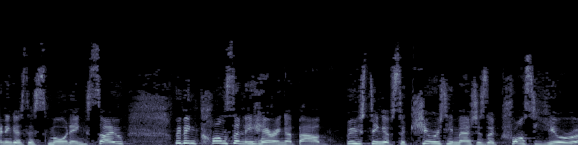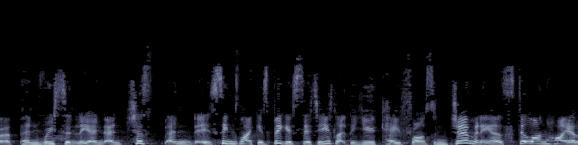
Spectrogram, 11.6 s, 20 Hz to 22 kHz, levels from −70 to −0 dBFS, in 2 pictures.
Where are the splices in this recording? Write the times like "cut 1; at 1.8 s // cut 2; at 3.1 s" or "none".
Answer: cut 1; at 5.9 s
